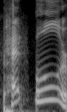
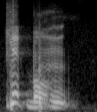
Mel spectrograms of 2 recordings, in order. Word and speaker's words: pit bull: Now, is it pet bull or pit bull? – Pit bull. – I always hear people with the pet bull. – They're not pronouncing it, or they're not enunciating properly.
